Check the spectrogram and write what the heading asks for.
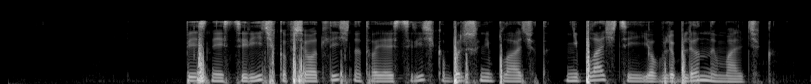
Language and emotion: Russian, positive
